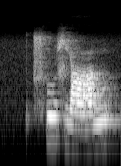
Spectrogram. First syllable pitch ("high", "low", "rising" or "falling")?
high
